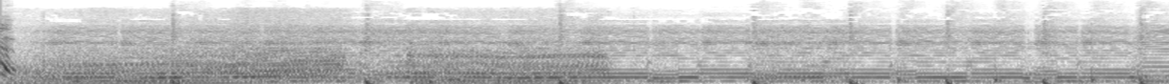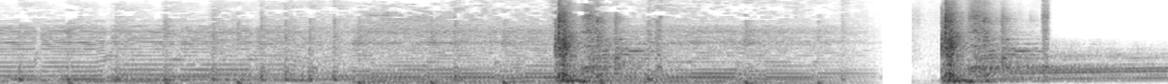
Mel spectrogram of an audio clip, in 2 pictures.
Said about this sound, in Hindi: अरे मेरा ट्रक कहाँ जा रहा है?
